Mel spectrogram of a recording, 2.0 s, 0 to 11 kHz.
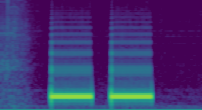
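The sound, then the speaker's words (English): Two steady electronic ringback tones of a phone call, each about 0.4 seconds long with a short pause between, heard clearly with no one talking. “You're going to ring him in your phone?”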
